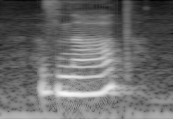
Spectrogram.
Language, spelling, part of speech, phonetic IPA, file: Czech, znát, verb, [ˈznaːt], Cs-znát.ogg
- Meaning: to know (to be acquainted or familiar with)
